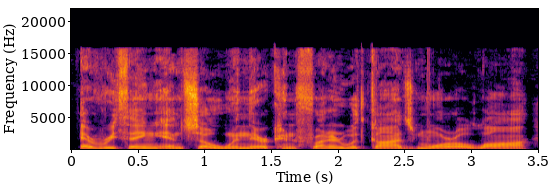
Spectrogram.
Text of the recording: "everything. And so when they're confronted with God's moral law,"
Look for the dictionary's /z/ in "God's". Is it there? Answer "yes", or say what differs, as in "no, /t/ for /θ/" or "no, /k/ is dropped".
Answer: yes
